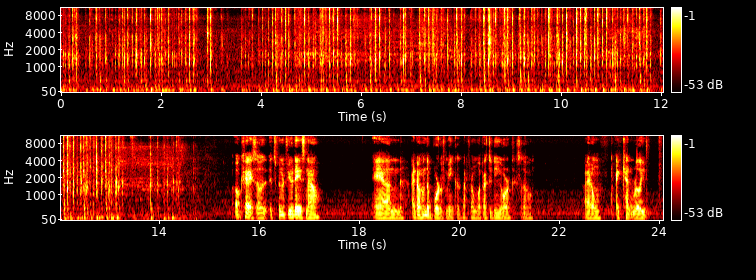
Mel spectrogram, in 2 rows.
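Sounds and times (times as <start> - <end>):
mechanical keyboard typing: 0.0 - 14.5.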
